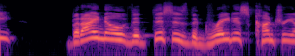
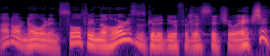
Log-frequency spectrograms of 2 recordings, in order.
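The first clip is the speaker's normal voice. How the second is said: acted-out muttering under the breath; 7 semitones lower than usual. Retelling what they said to their vet uncle about the horse, muttering under breath. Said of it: "I sort of under my breath".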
